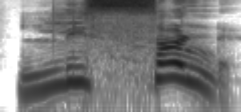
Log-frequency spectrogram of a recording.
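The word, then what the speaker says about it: listened: एन यहां पे जो है ना टी साइलेंट था लेकिन इसमें में ई डी लग गया है तो क्या पढ़ेंगे? लिसन to music and विसल्ड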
